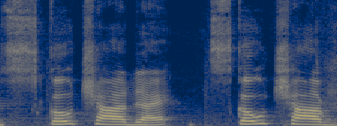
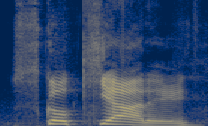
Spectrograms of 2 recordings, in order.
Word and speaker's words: scocciare: Coming from the Italian word scocciare. Yeah, Italian American. Scocciare. Scocciare. There we go. It would be scocchiare. Scocchiare. Yeah. Scocchiare. The pronunciation they're SCOCCIARE. giving me is in the middle. They're emphasizing the CHA, so I thought it was cha.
